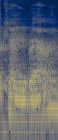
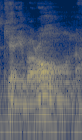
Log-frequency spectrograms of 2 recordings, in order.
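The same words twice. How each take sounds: First: Said in the usual way. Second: French pronunciation. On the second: Shown as a demonstration. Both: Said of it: "as he's known in France".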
